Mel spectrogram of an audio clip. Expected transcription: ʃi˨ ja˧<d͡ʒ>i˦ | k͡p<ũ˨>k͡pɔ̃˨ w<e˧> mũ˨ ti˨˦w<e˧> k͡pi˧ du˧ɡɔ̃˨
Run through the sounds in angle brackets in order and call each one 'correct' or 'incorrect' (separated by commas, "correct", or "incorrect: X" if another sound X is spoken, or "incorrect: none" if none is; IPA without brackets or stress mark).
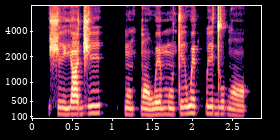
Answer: correct, correct, correct, incorrect: e˦˨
